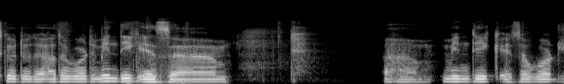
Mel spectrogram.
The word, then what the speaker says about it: myndig: So if you want to listen to the word, that how it is pronounced, you can also click here. Yeah, Mindig.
